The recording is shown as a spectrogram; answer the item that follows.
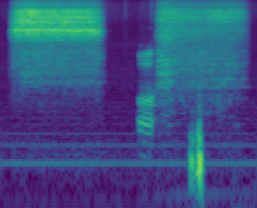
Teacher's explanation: son consonantes que tienen fricción al pronunciarlas y que sobre todo se pueden pronunciar por una duración de tiempo bastante más larga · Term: fricativas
